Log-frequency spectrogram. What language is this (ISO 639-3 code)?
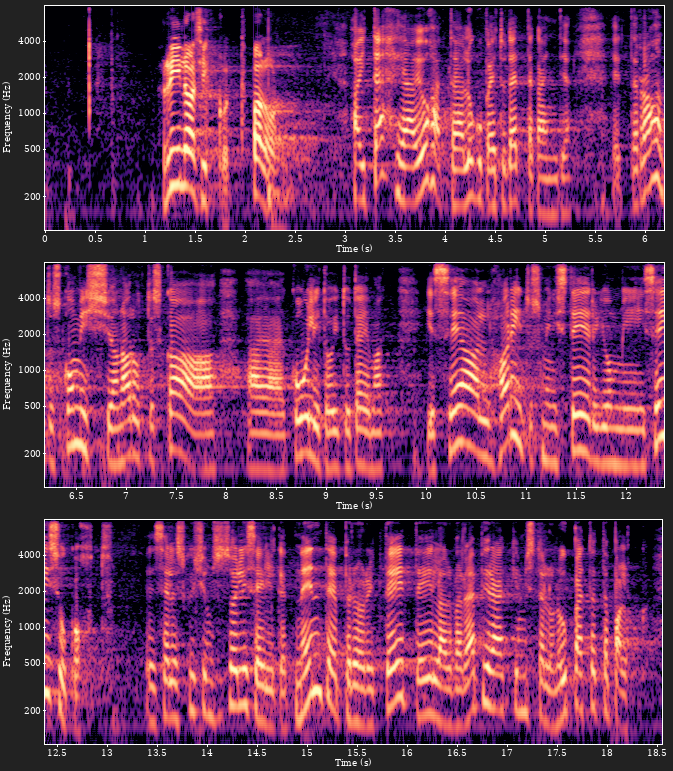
est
